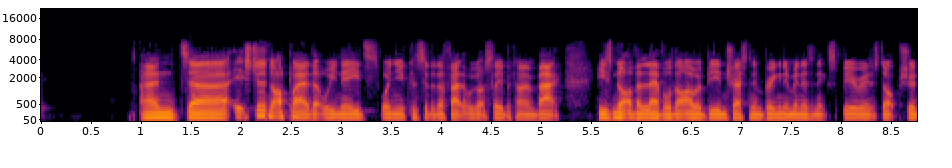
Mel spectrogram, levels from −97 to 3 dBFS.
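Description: From 2.17 to 2.23 s, between "uh it's" and "not a player that", concealed Bluetooth headset packet loss occurs: about 60 ms of voice packets from the headset never reached the phone, a gap consistent with a run of several consecutive frames. The receiver filled it by repeating the best-matching slice of the preceding waveform, so the gap becomes a buzzy tone held at full level, followed by a brief warble as real audio resumes over the mSBC wideband link.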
